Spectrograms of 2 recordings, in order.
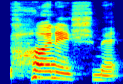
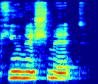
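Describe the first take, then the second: First: "punishment" slowly as PUN-ish-ment; short U in "punishment", drawn out slowly; correct pronunciation. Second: "punishment" said as PEW-nish-ment; long U, like "pew", opening "punishment"; wrong pronunciation. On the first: Teacher correcting by context for pupils, slow short-U "punishment". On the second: Teacher asking pupils if they ever had one, mispronounced "punishment". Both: Shown as a demonstration. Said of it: "No, but you have had a".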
